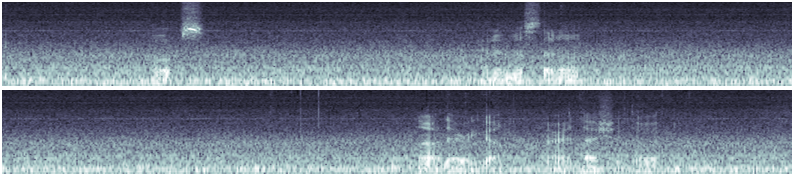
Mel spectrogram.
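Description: A man speaks briefly and quietly into a close microphone.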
